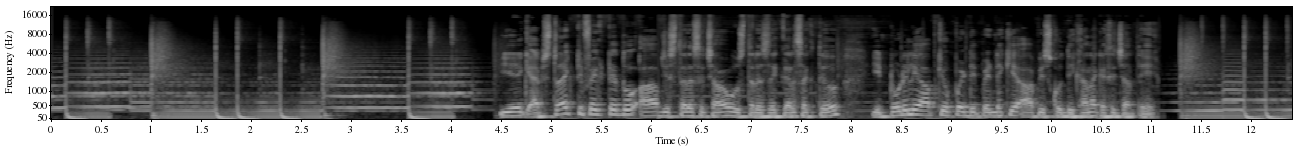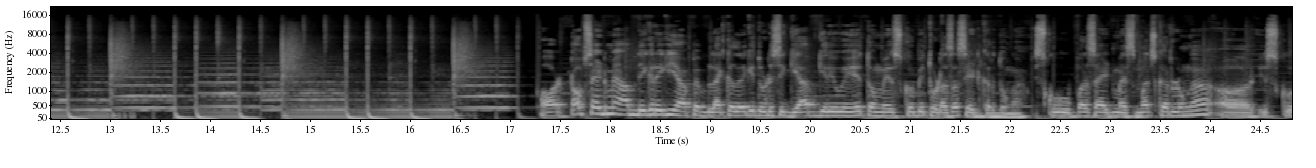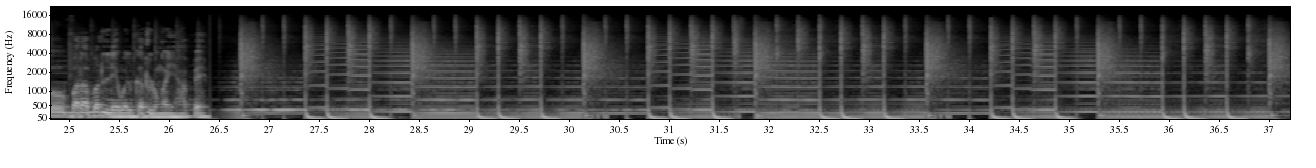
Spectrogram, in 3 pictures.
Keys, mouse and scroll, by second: 4.2 click, 13.3 alt+right click, 14.3 click, 16.2 alt+scroll down 1, 16.5-16.9 alt+scroll up 2, 17.9 alt+scroll up 1, 18.8-19.5 scroll up 1, 20.0 alt+right click, 22.5 click, 32.9 alt+scroll down 1, 33.1-33.5 alt+scroll up 2, 33.5 click, 36.4 alt+scroll down 1, 36.5 alt+scroll up 1, 36.6 click.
